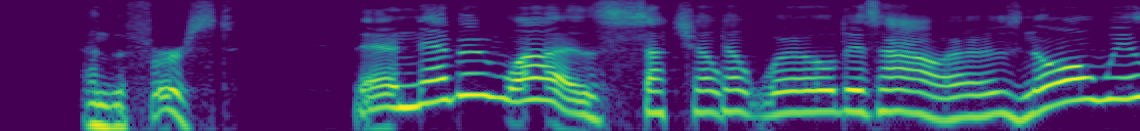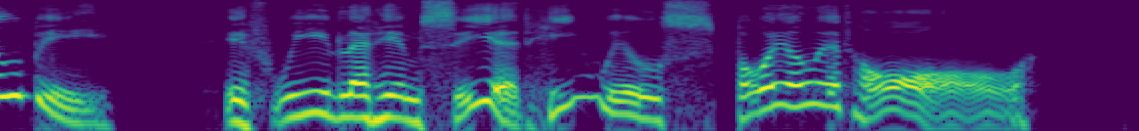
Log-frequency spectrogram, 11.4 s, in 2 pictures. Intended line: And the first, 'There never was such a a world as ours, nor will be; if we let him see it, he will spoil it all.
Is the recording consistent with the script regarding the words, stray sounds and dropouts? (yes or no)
yes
